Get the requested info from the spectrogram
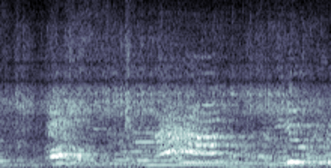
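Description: High children's voices calling out in short gliding bursts over background music with long held notes.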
